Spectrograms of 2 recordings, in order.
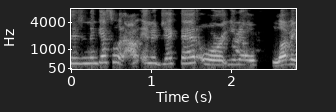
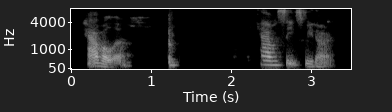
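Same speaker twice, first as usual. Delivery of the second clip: put-on affectionate voice, lower and quieter; 9 semitones lower, 10 dB quieter than usual. Acting out what a wished-for partner would say, imitating a loving tone. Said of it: "In a loving way, in that exact tone".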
